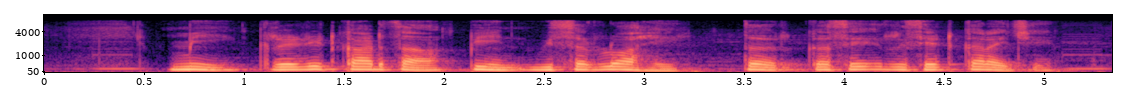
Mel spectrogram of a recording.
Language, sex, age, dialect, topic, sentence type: Marathi, male, 25-30, Standard Marathi, banking, question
